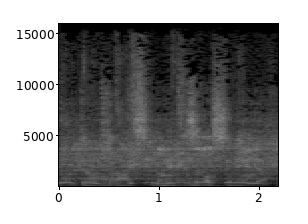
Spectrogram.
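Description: Italian television football commentary: one man's voice talking continuously over the broadcast's background crowd noise, with a dull low thump about a second in.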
